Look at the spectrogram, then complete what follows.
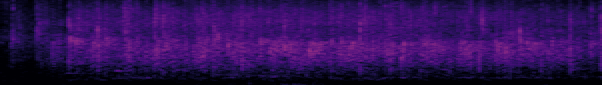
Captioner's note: audience applauds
